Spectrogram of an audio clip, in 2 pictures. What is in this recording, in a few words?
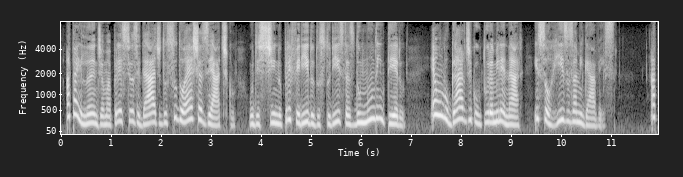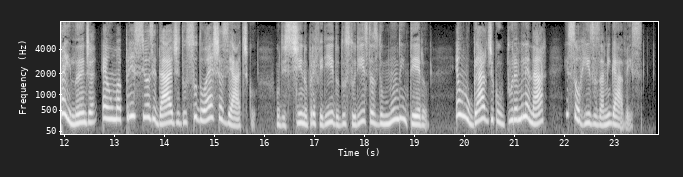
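Portuguese Brazil, female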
